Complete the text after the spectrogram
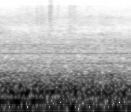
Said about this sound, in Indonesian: macet banget cuy parah sampai berhenti macetnya ini gue yakin ada pemeriksaan sih kayaknya ada pemeriksaan sih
